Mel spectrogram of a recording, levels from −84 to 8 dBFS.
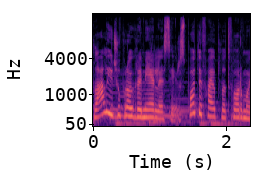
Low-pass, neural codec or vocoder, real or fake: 14.4 kHz; vocoder, 44.1 kHz, 128 mel bands every 512 samples, BigVGAN v2; fake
